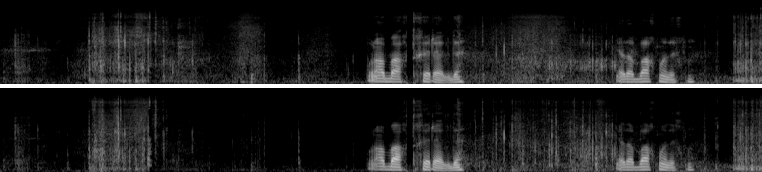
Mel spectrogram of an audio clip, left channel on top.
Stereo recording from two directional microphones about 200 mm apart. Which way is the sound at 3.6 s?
30° right (ahead or behind).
